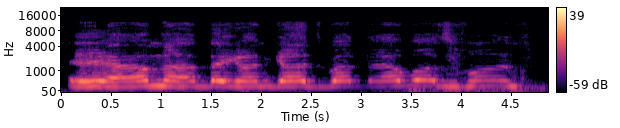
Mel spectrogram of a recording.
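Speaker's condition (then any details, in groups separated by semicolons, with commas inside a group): Friedreich's ataxia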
